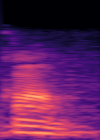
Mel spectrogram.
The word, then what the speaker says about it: calm: इम यहाँ पर एल है, अब एल को क्या बनाएंगे, जैसे CALM काम, यहाँ पर एल जो है साइलेंट है, काम।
